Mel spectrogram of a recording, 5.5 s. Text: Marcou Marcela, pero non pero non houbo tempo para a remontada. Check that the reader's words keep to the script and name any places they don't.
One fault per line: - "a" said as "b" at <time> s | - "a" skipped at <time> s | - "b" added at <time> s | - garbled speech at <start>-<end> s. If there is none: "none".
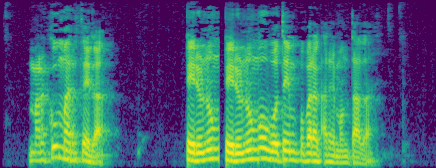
none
